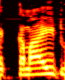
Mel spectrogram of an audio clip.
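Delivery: "कनाइट" with the K voiced before N; K sounded. Shown as a demonstration. Teacher warns class off this reading, K sounded in "कनाइट". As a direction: say "कनाइट", wrongly sounding the silent K. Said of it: "नहीं पढ़ सकते".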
